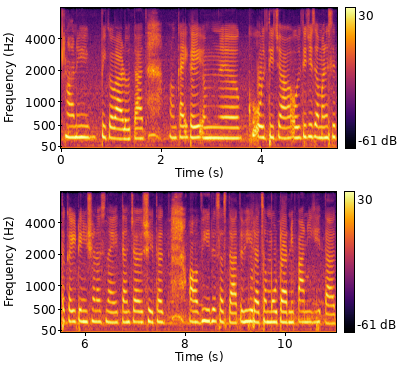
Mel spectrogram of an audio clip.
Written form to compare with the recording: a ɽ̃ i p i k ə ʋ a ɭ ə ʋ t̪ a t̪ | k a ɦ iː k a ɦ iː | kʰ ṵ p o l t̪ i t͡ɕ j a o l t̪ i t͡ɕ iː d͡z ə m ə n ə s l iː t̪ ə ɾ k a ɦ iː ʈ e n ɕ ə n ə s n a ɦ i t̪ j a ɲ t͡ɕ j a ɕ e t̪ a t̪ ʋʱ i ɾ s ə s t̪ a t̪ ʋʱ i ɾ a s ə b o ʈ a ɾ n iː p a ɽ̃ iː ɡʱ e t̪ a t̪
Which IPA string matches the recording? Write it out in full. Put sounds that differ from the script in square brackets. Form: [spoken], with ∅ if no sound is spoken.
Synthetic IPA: a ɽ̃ i p i k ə ʋ a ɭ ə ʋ t̪ a t̪ | k a ɦ iː k a ɦ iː | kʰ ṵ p o l t̪ i t͡ɕ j a o l t̪ i t͡ɕ iː d͡z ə m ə n ə s l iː t̪ ə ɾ k a ɦ iː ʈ e n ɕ ə n ə s n a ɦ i t̪ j a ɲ t͡ɕ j a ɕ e t̪ a t̪ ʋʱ i ɾ s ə s t̪ a t̪ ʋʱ i ɾ a [t͡s] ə [m] o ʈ a ɾ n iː p a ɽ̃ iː ɡʱ e t̪ a t̪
